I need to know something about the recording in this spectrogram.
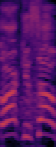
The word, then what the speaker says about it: Arkansas: I got that wood, and that's how you pronounce it, ain't Arkan. It's Arkansas, baby.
